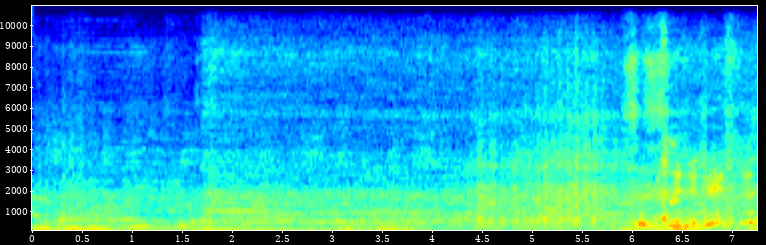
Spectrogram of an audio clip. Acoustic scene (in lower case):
cafe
